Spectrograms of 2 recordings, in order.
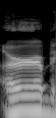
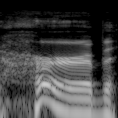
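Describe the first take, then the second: First: The word is said in an American accent. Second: The word is said in a British accent. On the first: "herb here is the American pronunciation" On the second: "If you go to England, they're going to say herb"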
